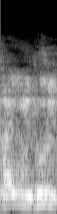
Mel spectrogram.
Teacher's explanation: ابھی ہم نے پڑھا خیر, تو ہم لوگ تو را کو پر پڑھیں گے, لیکن وہ کہتے ہیں ورش کی را متحرک سے پہلے اگر کسرہ یا ساکنہ ہو تو اس را کو بھی باریک پڑھنا ہے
